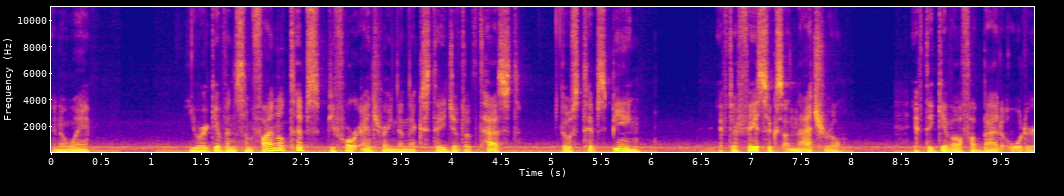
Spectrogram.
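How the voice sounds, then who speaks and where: A man's medium-pitched voice with vocal fry, moderate in pace and fairly even in intonation. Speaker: horror commentary YouTuber. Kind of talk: horror video game commentary narration.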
